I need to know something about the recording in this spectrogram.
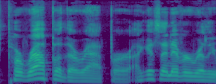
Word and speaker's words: PaRappa the Rapper: different languages too so so it's PaRappa the Rapper I guess I never really read it that closely I always thought it was Papa rapper the rapper yeah it's PaRappa the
